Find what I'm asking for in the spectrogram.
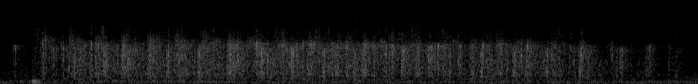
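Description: Sustained audience applause greets a speaker coming on stage at a conference talk, a dense, even wash of clapping from a large crowd, fairly distant and continuous throughout.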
